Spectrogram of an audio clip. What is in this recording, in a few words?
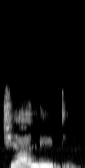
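"chair lady", Nigerian Pidgin, female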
